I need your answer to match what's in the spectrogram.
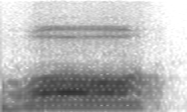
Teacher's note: Ghain juga makrajnya di hujung kerongkong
